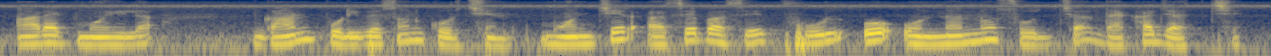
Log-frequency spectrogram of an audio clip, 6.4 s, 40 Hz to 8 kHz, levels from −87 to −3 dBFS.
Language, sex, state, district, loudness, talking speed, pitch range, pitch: Bengali, male, West Bengal, Cooch Behar, -17 LUFS, 125 wpm, 120-155 Hz, 130 Hz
